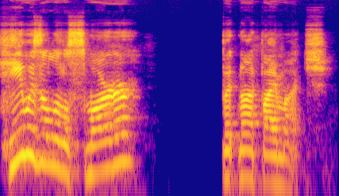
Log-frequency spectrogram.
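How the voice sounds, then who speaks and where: A woman reading as a chatty, mock-innocent male storybook wolf who justifies himself, in a conversational, emphatic way with drawn-out dramatic phrasing. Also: on the high side, animated, sharp tone, highs cut off, slight background noise, pitched above the performer's own voice. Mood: self-justifying. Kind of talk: storybook narration in first person.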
